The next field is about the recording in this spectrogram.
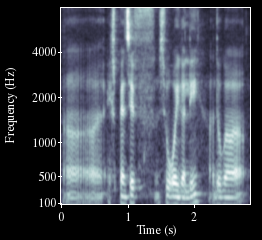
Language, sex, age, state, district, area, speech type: Manipuri, male, 18-30, Manipur, Imphal West, urban, spontaneous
